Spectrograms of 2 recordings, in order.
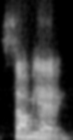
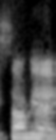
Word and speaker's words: sommelier: So what is a sommelier? And it's Sommelier. They pronounce it a Subway. Sommelier. Sommelier. It is a French word. The R is kind of silent.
